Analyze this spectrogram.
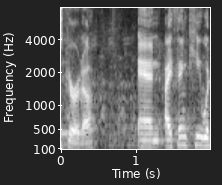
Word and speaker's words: Goethe: the CTA bus drivers routinely mispronounces gothy but it is Gerda and I think he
